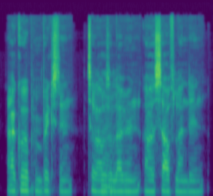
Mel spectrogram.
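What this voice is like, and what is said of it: Slight London accent. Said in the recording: “I catch it here and there, a little accent.”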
